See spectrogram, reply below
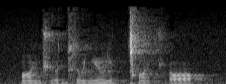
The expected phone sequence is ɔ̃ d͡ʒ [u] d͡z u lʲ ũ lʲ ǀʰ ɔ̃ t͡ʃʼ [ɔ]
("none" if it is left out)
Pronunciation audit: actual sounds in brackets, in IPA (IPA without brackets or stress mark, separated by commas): u, ɔ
